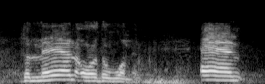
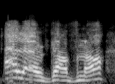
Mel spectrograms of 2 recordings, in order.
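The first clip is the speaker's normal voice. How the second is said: hammed-up fake English accent; bad English accent; 3 semitones higher than usual. Student imitating woman mocking the jogger, bad English accent. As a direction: put on a silly English accent. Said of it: "doing the stupidest fucking English accent".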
